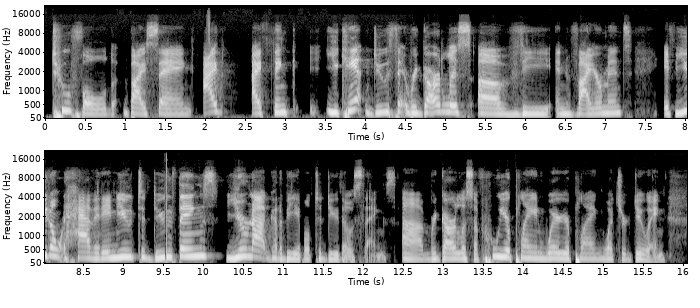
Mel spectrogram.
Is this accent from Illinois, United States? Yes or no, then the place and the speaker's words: yes; Chicago, Illinois, United States; Like I grew born and raised in Chicago, grew up in Chicago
